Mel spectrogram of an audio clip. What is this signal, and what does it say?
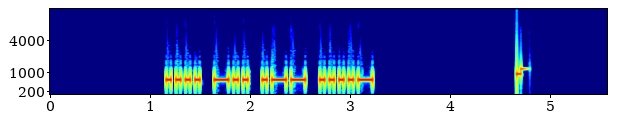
Morse code, heard as a keyed tone, about 25 wpm, 700 Hz. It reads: HDW4
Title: Four Challenging Letter-Number Combinations 25wpm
